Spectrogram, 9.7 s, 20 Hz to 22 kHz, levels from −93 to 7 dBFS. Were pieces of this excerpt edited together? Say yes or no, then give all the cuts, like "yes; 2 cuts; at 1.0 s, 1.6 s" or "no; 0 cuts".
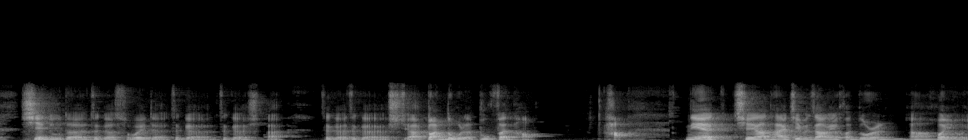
yes; 1 cut; at 6.7 s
